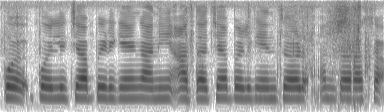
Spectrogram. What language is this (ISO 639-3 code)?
kok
